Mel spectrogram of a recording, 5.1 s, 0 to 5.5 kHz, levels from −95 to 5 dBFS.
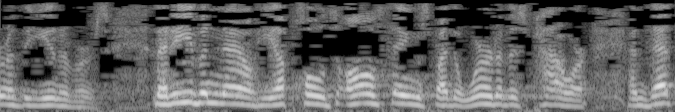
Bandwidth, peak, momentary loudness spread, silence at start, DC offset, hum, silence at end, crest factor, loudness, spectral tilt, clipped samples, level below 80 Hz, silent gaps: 5.2 kHz; -2 dBFS; 12 LU; 0 s; under 0.1%; none; 0 s; 16 dB; -19 LUFS; -7.5 dB/octave; under 0.1%; -52 dBFS; none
